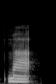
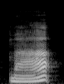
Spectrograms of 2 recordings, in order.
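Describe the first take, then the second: First: The pitch dips low, then rises. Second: The pitch rises from mid to high. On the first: "三声" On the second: "二声"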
